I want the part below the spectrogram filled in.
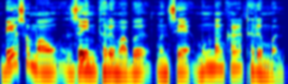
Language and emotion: Bodo, neutral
